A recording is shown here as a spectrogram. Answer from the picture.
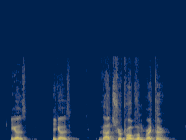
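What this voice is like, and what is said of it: Imitates another person's voice. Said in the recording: “I'll do my Chris Weir impersonation.”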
